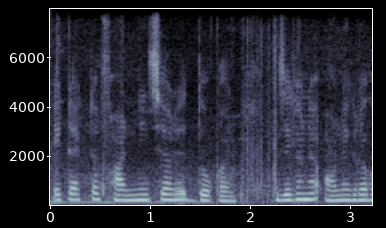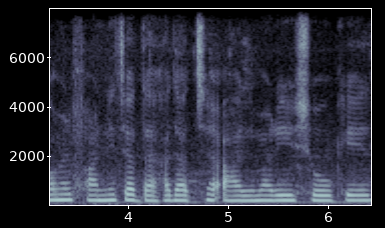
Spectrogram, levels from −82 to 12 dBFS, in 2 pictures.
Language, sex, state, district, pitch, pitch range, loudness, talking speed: Bengali, female, Odisha, Nuapada, 215 Hz, 205-225 Hz, -17 LUFS, 120 wpm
